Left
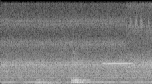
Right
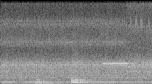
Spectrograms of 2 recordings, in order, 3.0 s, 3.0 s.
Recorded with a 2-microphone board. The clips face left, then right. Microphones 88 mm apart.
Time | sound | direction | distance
0.7 | a man speaking | 35° right (ahead or behind) | 6 m
2.0 | a microwave | 10° right (ahead or behind) | 2.5 m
